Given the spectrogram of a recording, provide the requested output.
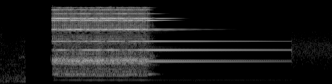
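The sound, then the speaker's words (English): A single loud ring of an old-fashioned telephone bell, a second of rattling metallic clatter followed by a bright tone that slowly fades away, with no talking. “Just a few days after receiving the tapes, I got a phone call.”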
